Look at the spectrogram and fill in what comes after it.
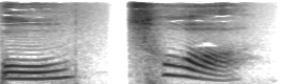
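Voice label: "búcuò", Mandarin Chinese; Giáo trình Hán ngữ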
